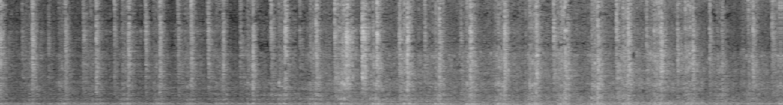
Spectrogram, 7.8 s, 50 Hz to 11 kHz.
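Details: John Deere 4430 diesel after replacing a leaky fuel filter, possible air in the fuel system: starts and settles into a steady low chug about three beats a second, even and unbroken, no air stumble; normal idle.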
